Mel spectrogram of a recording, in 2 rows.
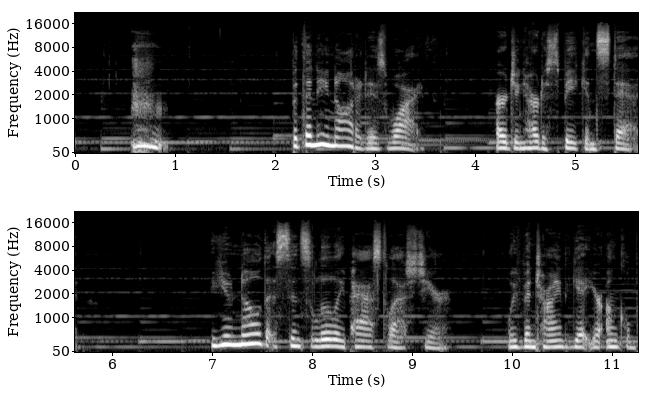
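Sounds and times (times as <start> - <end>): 
speech: 0.2 - 0.5, 2.2 - 3.6, 4.2 - 5.8, 7.0 - 9.4, 10.0 - 11.2
man clearing his throat: 0.6 - 1.0.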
